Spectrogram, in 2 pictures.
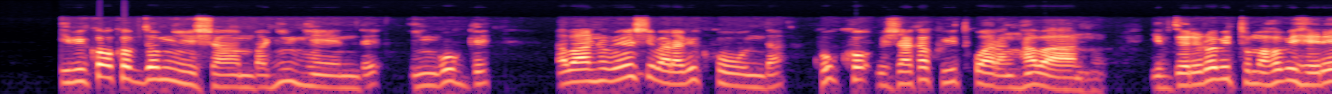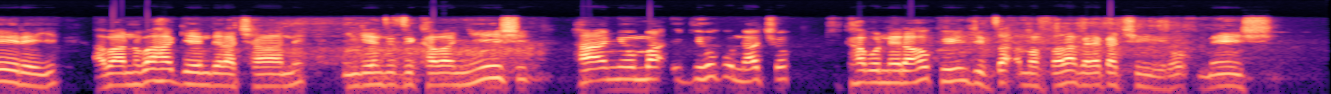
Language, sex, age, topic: Rundi, male, 36-49, agriculture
